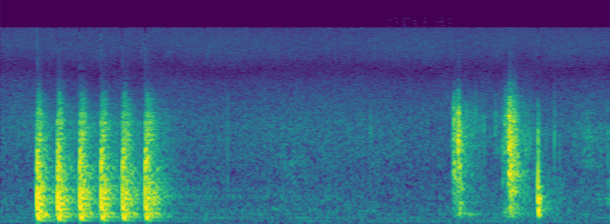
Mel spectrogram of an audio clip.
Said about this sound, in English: so I knocked at the door.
